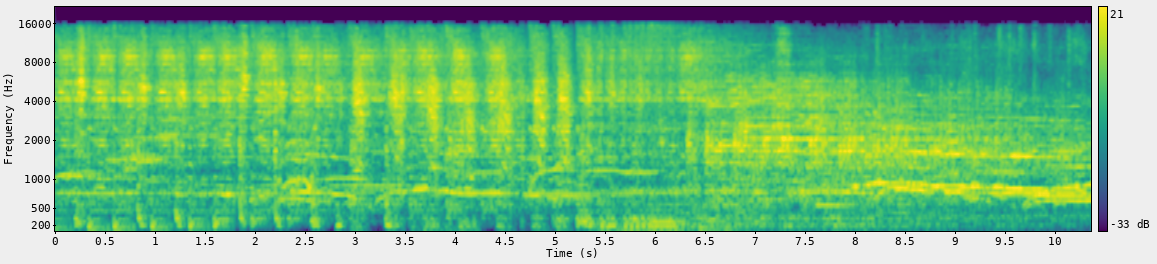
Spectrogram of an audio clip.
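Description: Loud electronic dance music from a DJ set over a club sound system, with a steady beat and a crowd cheering. About seven seconds in, the beat thins and the treble falls away, leaving sliding tones.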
